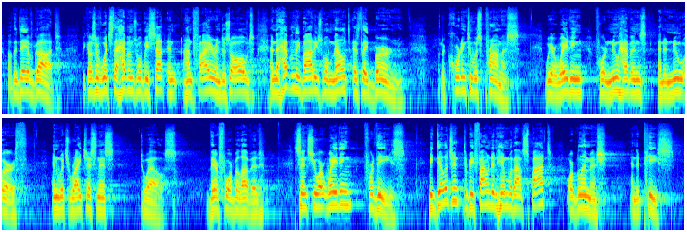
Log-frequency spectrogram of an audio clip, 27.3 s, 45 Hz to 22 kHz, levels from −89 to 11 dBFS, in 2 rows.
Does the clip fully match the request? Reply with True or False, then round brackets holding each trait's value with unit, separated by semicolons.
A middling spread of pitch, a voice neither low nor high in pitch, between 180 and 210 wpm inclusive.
False (3.8 semitones; 155 Hz; 150 wpm)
